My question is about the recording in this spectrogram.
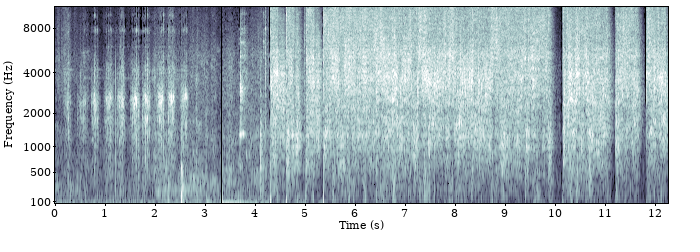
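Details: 2014 Hyundai Santa Fe 2.2 diesel, 245,000 km: the removed rear wheel bearing spun by hand gives a dry, gritty rushing rasp; it had grown noisy over a month and was replaced.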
